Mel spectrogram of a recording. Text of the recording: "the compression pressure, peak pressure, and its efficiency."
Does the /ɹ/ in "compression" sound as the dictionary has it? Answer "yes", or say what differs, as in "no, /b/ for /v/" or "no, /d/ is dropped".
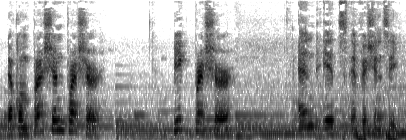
yes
